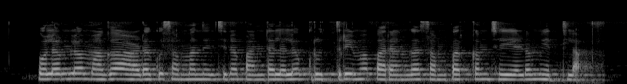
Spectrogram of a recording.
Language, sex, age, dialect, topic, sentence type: Telugu, female, 18-24, Telangana, agriculture, question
